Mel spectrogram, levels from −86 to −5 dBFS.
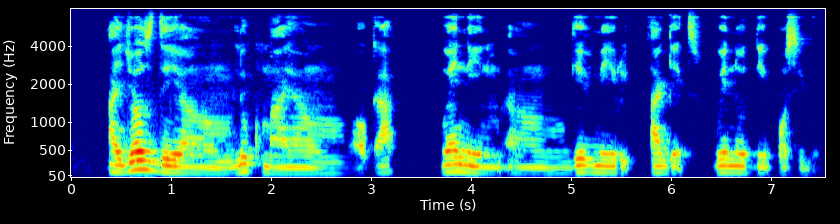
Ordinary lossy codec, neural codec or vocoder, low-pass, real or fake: none; none; none; real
